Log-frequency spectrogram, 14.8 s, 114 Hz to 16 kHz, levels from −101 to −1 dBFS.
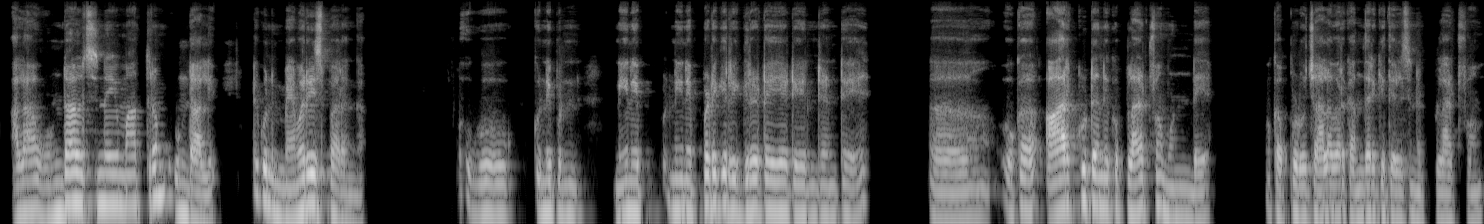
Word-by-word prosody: అలా 145 +2 0 0.2
ఉండాల్సినవి, 175 +3 +5
మాత్రం 185 +4 +1 0.2
ఉండాలి. 115 -5 +1 0.3
అంటే, - - -8
కొన్ని 170 -6 +3
మెమరీస్ 165 +7 +5
పరంగా. 110 -5 -5 1.1
ఓవ్ 135 0 -5 0.5
కొన్నీ, 145 -2 0
ఇపన్ 135 -1 -5 0.5
నేను 145 +3 +1
ఎప్ 140 - -23 0.3
నేను 150 -1 0
ఎప్పటికి 170 +4 +2
రిగ్రెట్ 150 +1 +1
అయ్యేటెంటంటే, 135 -2 -1 0.9
ఆహ్, 115 +1 -4 0.3
ఒక - - -5 0.4
ఆర్కుట్ 160 +4 +5
అనే 160 - +1
ఒక 155 - -4
ప్లాట్ఫార్మ్ 155 +1 0
ఉండే, 120 -2 -4 0.7
ఒకప్పుడు. 135 -2 -1
చాలా 125 +1 +2
వరకు 135 -1 -4
అందరికి 130 +2 -2
తెలిసిన 120 0 -4 0.2
ప్లాట్ఫామ్ 115 +1 -7
140 Hz, 120 wpm, -29 LUFS, 125-160 Hz, 1.1 s, ఉండాల్సినవి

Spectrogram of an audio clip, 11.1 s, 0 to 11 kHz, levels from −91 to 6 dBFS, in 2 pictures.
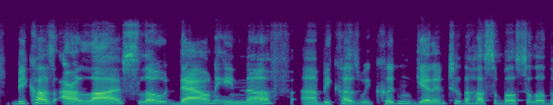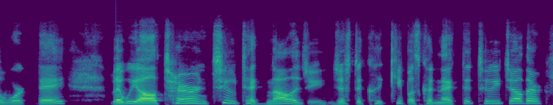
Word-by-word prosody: because 210 0 +4
our 180 -1 +6
lives 160 +5 +5
slowed 185 -2 -1
down 165 +6 +5
enough, 155 +6 -2 0.2
uh, 155 0 -1
because 165 +3 -3
we 185 -2 -10
couldn't 195 +3 -7
get 175 +1 +2
into 205 +3 -5
the 190 - -3
hustle 175 -3 -3
bustle 175 0 -3
of 170 0 -3
the 165 - -9
workday, 180 +5 -3 0.5
that 185 0 +5
we 195 -1 +1
all 180 0 +9
turned 220 +2 -2
to 260 -7 -2
technology 165 - -2
just 175 +4 -6
to 175 - -5
k 195 - -12
keep 235 -6 -5
us 185 - -3
connected 150 - -4
to 225 - -8
each 230 +2 -8
other, 235 -1 0
180 Hz, 180 wpm, -25 LUFS, 165-210 Hz, 0.5 s, all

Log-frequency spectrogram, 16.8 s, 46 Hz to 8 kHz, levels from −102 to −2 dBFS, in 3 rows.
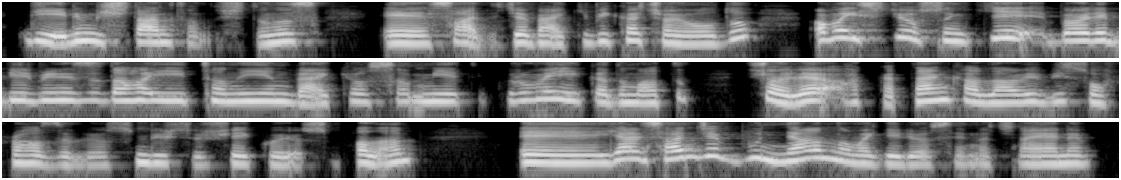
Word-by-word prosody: diyelim 220 +2 +4
işten 205 -1 +3
tanıştınız. 205 +3 -2 0.3
Eee, 185 -1 +3
sadece 200 +1 +1
belki 195 +1 -3
birkaç 220 +1 -1
ay 185 -2 +2
oldu 180 - -1 0.3
ama 275 +5 +4
istiyorsun 280 -5 0
ki, 285 +8 0
böyle, 230 -1 +4
birbirinizi 240 0 -1
daha 235 0 +3
iyi 230 -1 -1
tanıyın. 220 -2 +1
Belki 195 +5 -2
o - - -3
samimiyeti 215 0 -3
kurup 235 +4 -6
ve 270 - +1
ilk 225 -4 -2
adımı 200 -1 -1
atıp 195 +8 -6 0.3
şöyle 225 -1 +5
hakikaten 210 +3 0
kallavi 200 -2 0
bir 215 - -4
sofra 195 -2 -4
hazırlıyorsun, 165 +2 -5
bir 190 -1 -3
sürü 165 -4 -13
şey 175 +1 -4
koyuyorsun 160 +1 -7
falan. 200 +4 +1 0.5
Eee, 205 - +5 0.3
yani, 265 +7 +2
sence 290 0 +2
bu 255 -7 +2
ne 240 - +5
anlama 245 -10 +1
geliyor 170 -1 -3
senin 170 +1 -8
açından? 175 +1 -7
Yani, 180 +1 0
215 Hz, 165 wpm, -23 LUFS, 185-235 Hz, 0.5 s, şöyle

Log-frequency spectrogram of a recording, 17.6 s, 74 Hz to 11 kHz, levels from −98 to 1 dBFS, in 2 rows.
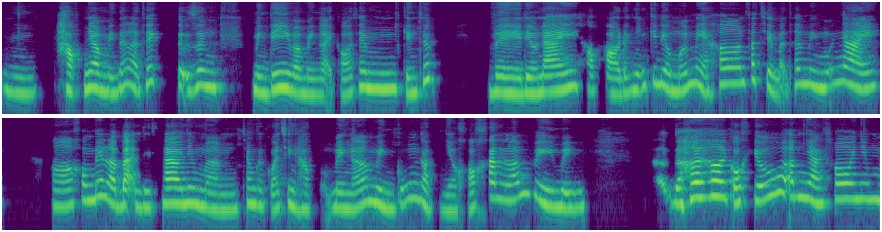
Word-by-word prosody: ừm, 195 -4 -7 0.2
học, 215 -2 0
nhưng 235 0 +4
mà 215 - -1
mình 195 0 -4
rất 240 - -3
là 250 -4 -2
thích 300 +9 -4 0.2
tự - - -2
dưng 250 +2 0 0.4
mình 200 -3 -2
đi 235 +3 +4
và 200 -3 0
mình 180 -1 -5
lại 175 - -5
có 180 +2 -7
thêm 235 -1 +2
kiến 195 -4 -5
thức 345 - -2 0.5
về 195 -2 -1
điều 190 0 +1
này, 215 +5 +2
học 210 -2 -5
hỏi 185 -1 +1
được 190 - -6
những 225 +3 -3
cái 285 +2 -4
điều 255 -4 0
mới 215 +2 -1
mẻ 265 -7 -2
hơn, 290 +4 -1
phát 345 - 0
triển 240 -6 -1
bản - - -8
thân 280 +1 -2
mình 255 -3 +1
mỗi 250 +4 -4
ngày. 260 -5 +1 0.5
Ờ, 220 -1 -3
không 280 +4 -1
biết 340 +3 +1
là 250 -7 +5
bạn 225 -1 +4
thì - - -1
sao, 245 0 +8
nhưng 240 -1 +2
mà 195 -3 -3 0.2
trong 245 +2 -1
cái 225 -2 -6
quá 185 +1 -5
trình 230 -1 -2
học 190 -2 -6
của - - -22
mình 200 -1 -2
á 225 +6 -1
mình 230 -7 0
cũng 285 +8 -5
gặp 230 -5 -1
nhiều 175 -1 -8
khó 200 - -4
khăn 310 +7 +3
lắm 320 +7 -1
vì 250 -9 +1
mình, 205 -1 -2 0.9
ờ, 240 - +5
hơi 315 +3 +8
hơi 335 +1 +8
có 245 -5 +4
khiếu 270 +8 0
âm 325 -4 +2
nhạc 265 -5 +2
thôi, 295 0 +3
nhưng 295 -1 -2
235 Hz, 250 wpm, -23 LUFS, 205-280 Hz, 0.9 s, sao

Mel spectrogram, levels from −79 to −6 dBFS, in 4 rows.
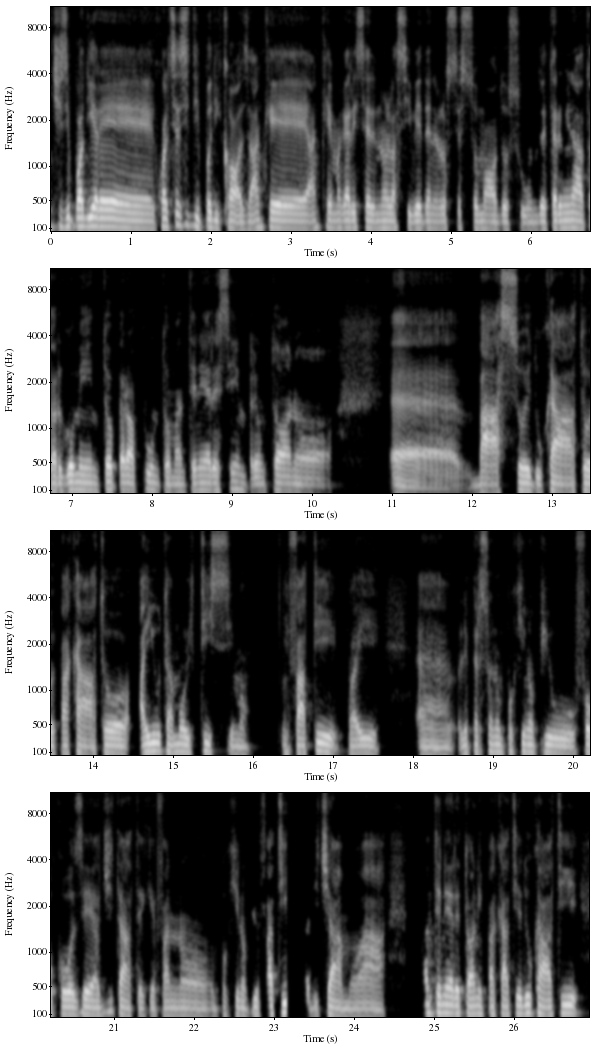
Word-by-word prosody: ci 120 +2 -3
si 130 +2 +1
può 130 0 +6
dire 115 -5 +5
qualsiasi 140 +5 0
tipo 125 -3 0
di 110 -2 -2
cosa, 100 -1 +1
anche 105 -2 +2
anche 110 +2 -3
magari 110 0 +1
se 110 -1 0
non 105 +1 -1
la 105 - +1
si 105 - -4
vede 105 +1 +1
nello 100 0 -3
stesso 100 +1 -5
modo 100 -1 -1
su 95 - -9
un 95 0 -6
determinato 105 0 +1
argomento, 105 0 +2
però 110 -1 +3
appunto, 105 -2 -3
mantenere 100 +3 -2
sempre 110 -4 -5
un 95 -3 -7
tono, 95 -4 -2 0.7
ehm, 70 -8 -2
basso, 95 +4 +1
educato 100 0 +1
e - - -4
pacato, 100 0 0
aiuta 115 +1 +3
moltissimo. 105 -4 -2 0.4
Infatti 105 +2 0
poi, 95 -1 -1 0.4
ehm, 85 -3 -5
le 100 +3 -3
persone 110 +2 -2
un 105 - -2
pochino 105 +1 -2
più 100 -3 0
focose, 105 -1 +2
agitate 100 -4 -2
che 90 0 -6
fanno 95 -1 -4
un 85 -1 -11
pochino 100 0 -5
più 105 +3 -2
fatica 110 +6 +1 0.2
diciamo 90 -1 -1
a 85 -2 -3 0.5
mantenere 120 -1 +3
toni 110 -1 +1
pacati, 105 +1 -1
educati, 115 0 +2
105 Hz, 130 wpm, -24 LUFS, 95-110 Hz, 0.7 s, può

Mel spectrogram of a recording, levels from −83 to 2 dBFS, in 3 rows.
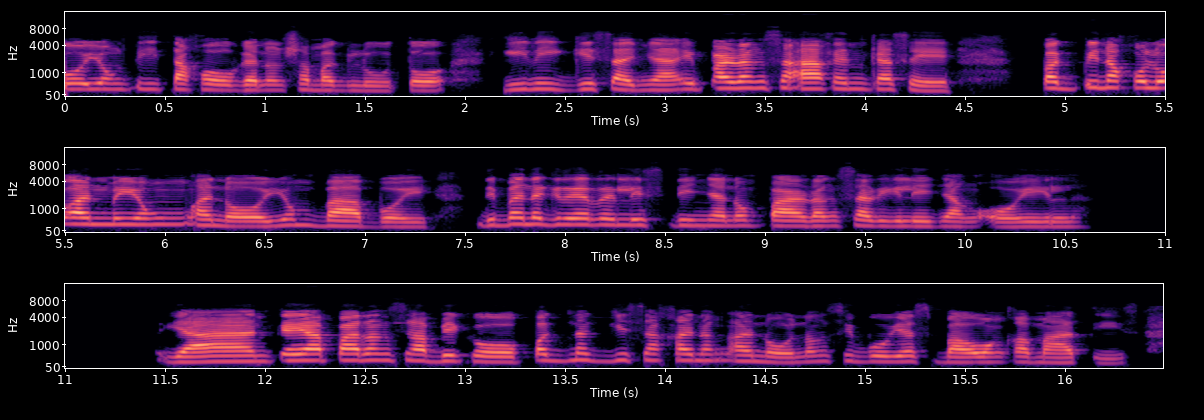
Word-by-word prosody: yung 220 -1 -6
tita 220 -1 -2
ko 200 -3 -1
ganun 190 0 -1
siya 205 - -5
magluto 175 -1 -4 0.3
ginigisa 215 0 -2
niya, 195 +1 0
eh, 220 - -3
parang 255 +1 +6
sa 235 -3 +7
akin 230 -1 -6
kasi 190 -7 -1 0.5
pag 255 -3 +3
pinakuluan 265 -2 +4
mo - - -2
yung 250 +1 -4
ano 185 -5 +2
yung 220 +2 -9
baboy, 170 -4 +2 0.3
'di 220 - -5
ba 260 - +2
nagre-release 235 -2 -1
din 210 -1 -7
niyan 200 0 -1
nung 205 -1 -7
parang 195 -1 +3
sarili 185 -3 -3
niyang 180 -2 -4
oil. 170 +1 -6 0.9
Yan 210 +3 +5
kaya 250 0 +8
parang 255 0 +4
sabi 230 -3 0
ko, 195 -2 0
'pag 250 -2 -2
naggisa 255 0 -7
ka 250 0 0
ng 245 0 -7
ano 215 -5 -2
ng 205 +2 -9
sibuyas 210 -1 -6
bawang 185 +1 0
kamatis 175 -4 -5
210 Hz, 160 wpm, -23 LUFS, 190-235 Hz, 0.9 s, kaya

